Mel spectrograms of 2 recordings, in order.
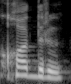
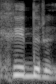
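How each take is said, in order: First: An a vowel, then no vowel before r. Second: An i vowel, then no vowel before r. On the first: "ख़ा के ऊपर ज़बर और दौद के ऊपर जिज़म" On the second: "ख़ा के नीचे ज़ेर और दौद के ऊपर जिज़म"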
